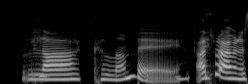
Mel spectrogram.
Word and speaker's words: La Colombe: from Trader Joe's love that place my I pronounce it wrong la colbe la colombe that's what I'm going to say I'm going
